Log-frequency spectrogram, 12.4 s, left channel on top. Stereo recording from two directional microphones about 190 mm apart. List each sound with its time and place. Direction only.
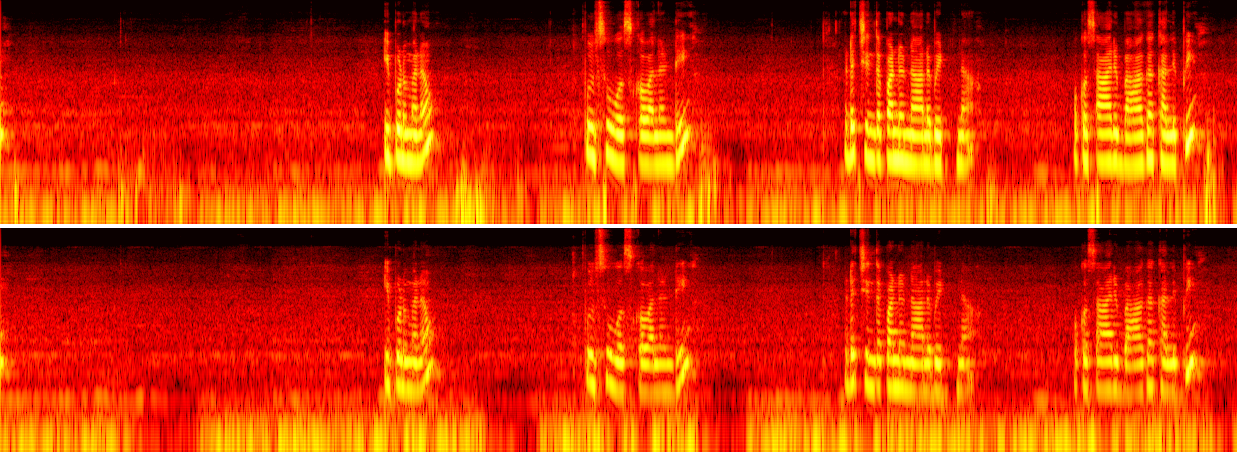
3.8 s a woman's voice: 30° left (ahead or behind)
5.8 s a woman's voice: 30° left (ahead or behind)
8.4 s a woman's voice: 30° left (ahead or behind)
